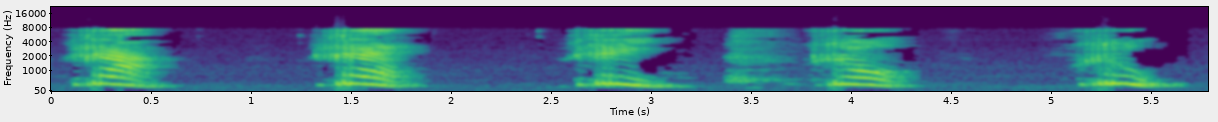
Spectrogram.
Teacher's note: 气流不断冲击舌尖，使它颤动而发出来的音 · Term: 颤音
